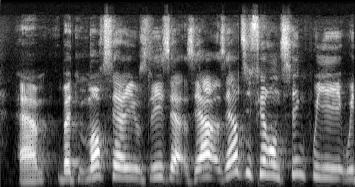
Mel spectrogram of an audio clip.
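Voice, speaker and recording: Here a man speaks at a fairly quick pace. His pitch is high, with lively intonation. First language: French. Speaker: company founder, panelist. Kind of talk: panel discussion. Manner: halting.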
